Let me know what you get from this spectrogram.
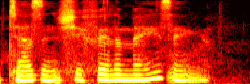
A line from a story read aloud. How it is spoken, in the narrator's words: I purred in his ear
